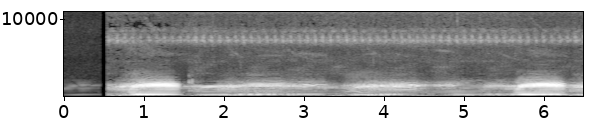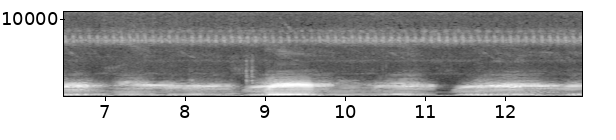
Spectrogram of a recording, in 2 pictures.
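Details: Banded bullfrog giving loud, continuous, low droning calls that swell and fade in pulses every couple of seconds, deep and nasal with strong overtones.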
